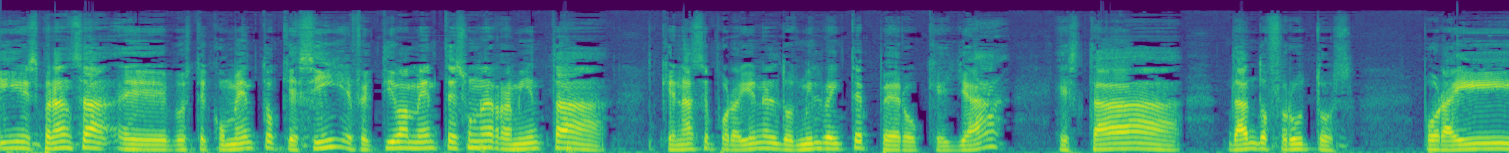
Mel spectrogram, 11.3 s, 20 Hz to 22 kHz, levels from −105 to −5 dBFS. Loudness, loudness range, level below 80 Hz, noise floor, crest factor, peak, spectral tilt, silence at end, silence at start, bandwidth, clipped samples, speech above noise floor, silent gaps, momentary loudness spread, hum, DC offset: -14 LUFS; 2 LU; -38 dBFS; -44 dBFS; 14 dB; 0 dBFS; -6.5 dB/octave; 0 s; 0 s; 16 kHz; under 0.1%; 30 dB; none; 9 LU; none; under 0.1%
